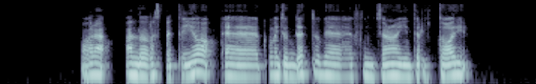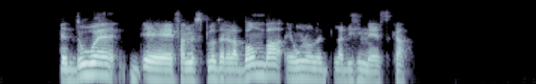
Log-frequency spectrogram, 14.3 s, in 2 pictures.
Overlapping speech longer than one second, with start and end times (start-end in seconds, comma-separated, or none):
none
